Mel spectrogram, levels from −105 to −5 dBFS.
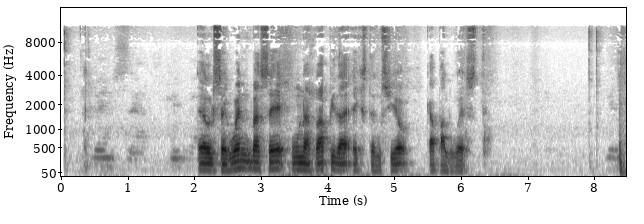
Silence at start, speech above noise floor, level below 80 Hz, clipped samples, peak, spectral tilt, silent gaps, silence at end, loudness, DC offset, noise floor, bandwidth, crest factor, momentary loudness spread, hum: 0.05 s; 49 dB; -52 dBFS; under 0.1%; -4 dBFS; -4.5 dB/octave; none; 0 s; -23 LUFS; under 0.1%; -71 dBFS; 11.5 kHz; 20 dB; 21 LU; none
